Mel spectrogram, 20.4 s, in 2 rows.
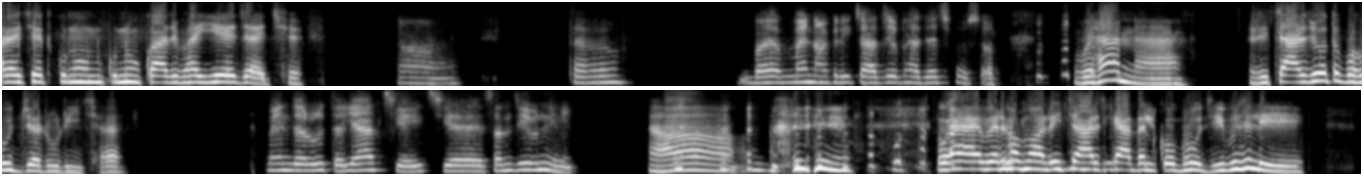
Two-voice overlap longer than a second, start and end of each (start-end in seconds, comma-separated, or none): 17.5-18.7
